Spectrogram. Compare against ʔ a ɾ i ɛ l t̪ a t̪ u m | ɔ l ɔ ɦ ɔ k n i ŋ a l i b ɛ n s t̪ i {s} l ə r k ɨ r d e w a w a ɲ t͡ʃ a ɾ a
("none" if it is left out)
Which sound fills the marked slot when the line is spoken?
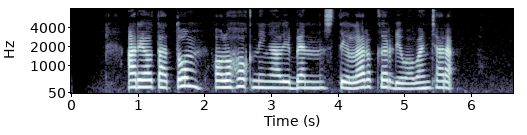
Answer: none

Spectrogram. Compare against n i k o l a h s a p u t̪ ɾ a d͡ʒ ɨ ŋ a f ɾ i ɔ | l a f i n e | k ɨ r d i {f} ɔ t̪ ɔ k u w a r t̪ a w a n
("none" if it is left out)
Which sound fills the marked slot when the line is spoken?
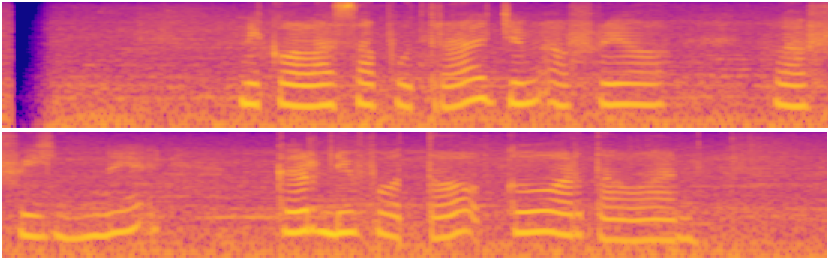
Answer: f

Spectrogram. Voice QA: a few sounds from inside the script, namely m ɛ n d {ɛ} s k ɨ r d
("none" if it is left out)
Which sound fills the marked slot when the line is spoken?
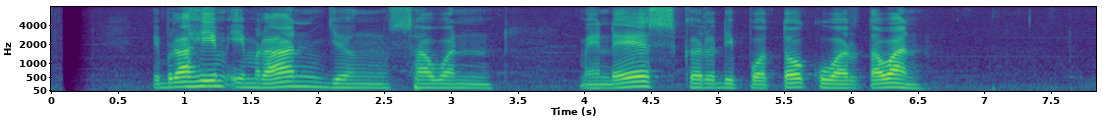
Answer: ɛ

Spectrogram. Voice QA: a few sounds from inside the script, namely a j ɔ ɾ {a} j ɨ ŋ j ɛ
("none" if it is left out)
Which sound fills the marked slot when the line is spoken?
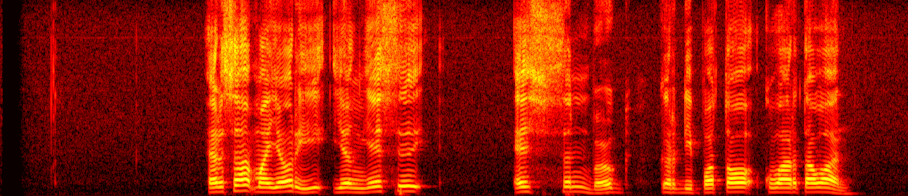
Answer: i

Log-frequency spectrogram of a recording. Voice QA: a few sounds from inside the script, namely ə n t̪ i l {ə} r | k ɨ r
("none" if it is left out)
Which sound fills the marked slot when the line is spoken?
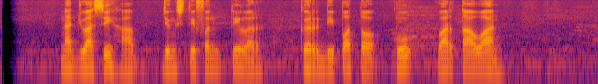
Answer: ə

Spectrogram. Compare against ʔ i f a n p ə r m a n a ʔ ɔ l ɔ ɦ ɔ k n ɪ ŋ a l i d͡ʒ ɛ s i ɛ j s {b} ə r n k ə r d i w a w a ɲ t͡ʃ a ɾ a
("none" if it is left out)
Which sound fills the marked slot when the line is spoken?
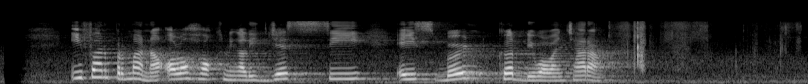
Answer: b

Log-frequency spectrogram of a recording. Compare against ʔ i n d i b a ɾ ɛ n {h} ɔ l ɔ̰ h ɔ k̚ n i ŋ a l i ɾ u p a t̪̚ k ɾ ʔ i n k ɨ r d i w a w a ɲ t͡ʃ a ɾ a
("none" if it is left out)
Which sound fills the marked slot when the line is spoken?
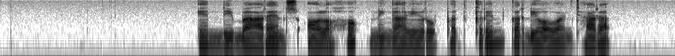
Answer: s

